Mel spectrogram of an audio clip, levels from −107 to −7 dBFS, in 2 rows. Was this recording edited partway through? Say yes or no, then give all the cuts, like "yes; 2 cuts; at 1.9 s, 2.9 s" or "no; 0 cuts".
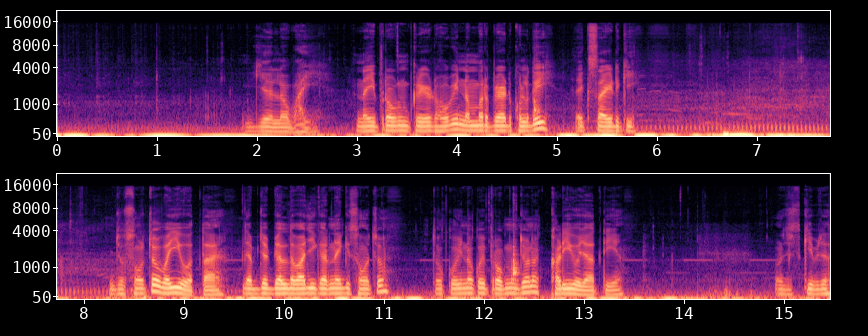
no; 0 cuts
